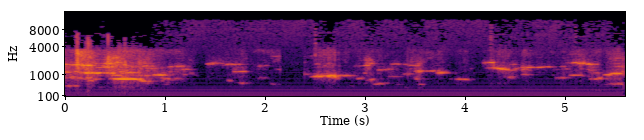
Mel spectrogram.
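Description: A referee's whistle gives a sharp, trilling blast starting the third period of a 133-pound wrestling match, followed by scattered short whistle-like chirps over a low steady hum.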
